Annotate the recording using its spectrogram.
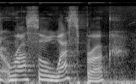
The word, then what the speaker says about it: Russell Westbrook: Then Russell Westbrook was leaving.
